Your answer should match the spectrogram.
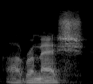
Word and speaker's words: Ramesh: At one time, he actually said to me something like, I want to be the next Dinesh D'Souza, Asian Indian Ramesh. His name even rhymes with Dinesh.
